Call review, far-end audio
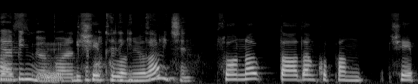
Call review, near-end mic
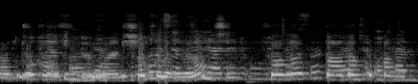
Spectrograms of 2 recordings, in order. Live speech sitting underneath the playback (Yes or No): Yes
